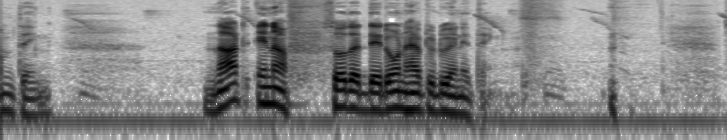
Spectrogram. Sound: laughs

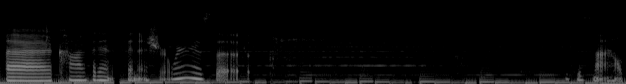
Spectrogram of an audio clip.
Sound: none

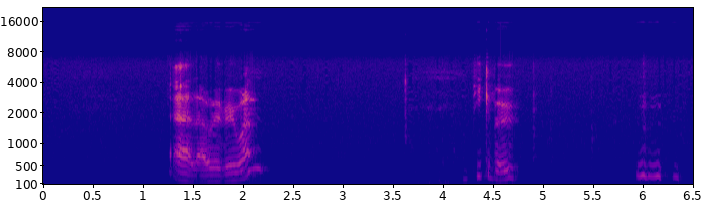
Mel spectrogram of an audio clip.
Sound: giggles

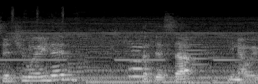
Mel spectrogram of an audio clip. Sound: chair whirs

